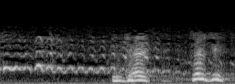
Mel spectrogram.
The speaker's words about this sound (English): It's a turkey. A big gobbler.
